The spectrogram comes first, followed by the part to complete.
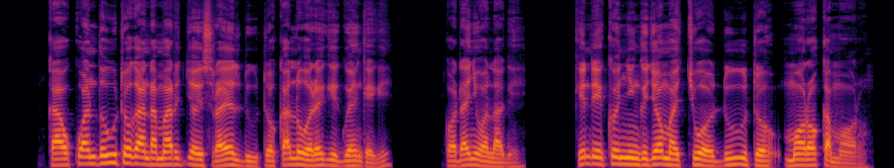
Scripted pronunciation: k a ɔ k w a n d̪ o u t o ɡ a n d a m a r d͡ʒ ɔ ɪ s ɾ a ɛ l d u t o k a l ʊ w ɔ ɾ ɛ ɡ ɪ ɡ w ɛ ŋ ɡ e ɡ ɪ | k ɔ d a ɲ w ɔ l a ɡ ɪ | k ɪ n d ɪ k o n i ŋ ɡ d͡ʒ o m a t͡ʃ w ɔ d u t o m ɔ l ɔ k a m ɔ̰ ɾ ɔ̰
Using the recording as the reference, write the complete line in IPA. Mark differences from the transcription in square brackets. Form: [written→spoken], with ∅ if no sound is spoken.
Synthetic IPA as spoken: k a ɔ k w a n d̪ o u t o ɡ a n d a m a r d͡ʒ ɔ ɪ s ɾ a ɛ l d u t o k a l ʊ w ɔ ɾ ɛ ɡ ɪ ɡ w ɛ ŋ ɡ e ɡ ɪ | k ɔ d a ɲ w ɔ l a ɡ ɪ | k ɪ n d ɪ k o [n→ɲ] i ŋ ɡ d͡ʒ [o→ɔ] m a t͡ʃ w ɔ d u t o m ɔ [l→ɾ] ɔ k a m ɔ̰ ɾ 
